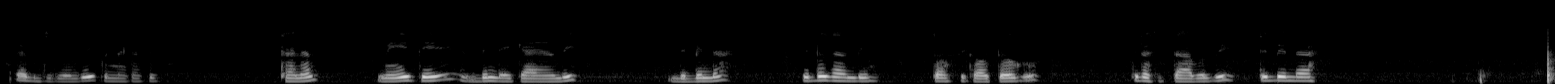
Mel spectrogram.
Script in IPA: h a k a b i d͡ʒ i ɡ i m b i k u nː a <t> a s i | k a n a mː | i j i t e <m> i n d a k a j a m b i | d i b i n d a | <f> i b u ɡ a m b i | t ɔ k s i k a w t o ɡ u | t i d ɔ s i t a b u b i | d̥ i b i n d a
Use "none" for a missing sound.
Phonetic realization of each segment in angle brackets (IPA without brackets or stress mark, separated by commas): k, b, s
